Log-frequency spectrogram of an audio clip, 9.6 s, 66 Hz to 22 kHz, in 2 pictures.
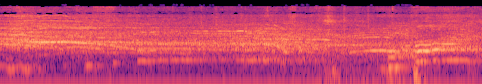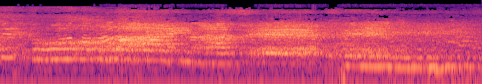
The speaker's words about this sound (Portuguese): nessa comemoração dos 90 anos da USP, a grande cantora e compositora com um sorriso amplo e perene em meio a versos famosos imediatamente entoados pela multidão.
